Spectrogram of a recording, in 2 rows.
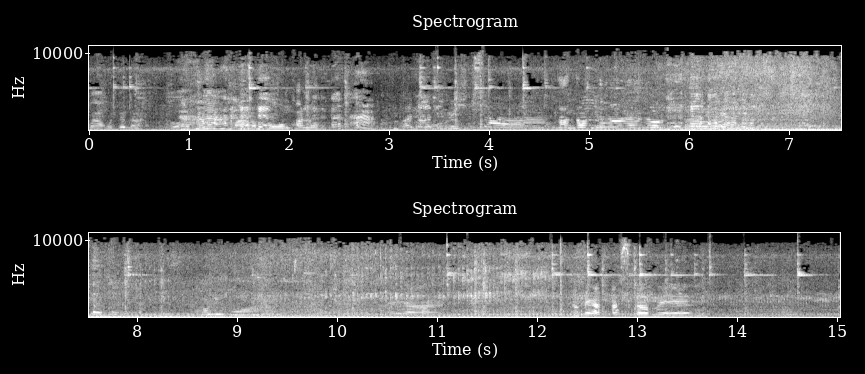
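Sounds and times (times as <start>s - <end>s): vehicle engine and road rumble: 0.0s - 15.0s
voices talking: 0.0s - 15.0s.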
